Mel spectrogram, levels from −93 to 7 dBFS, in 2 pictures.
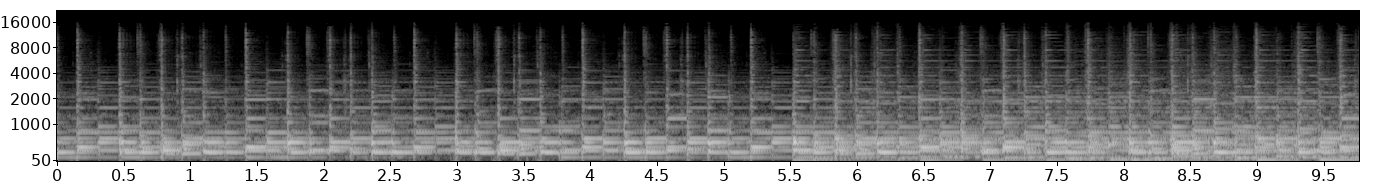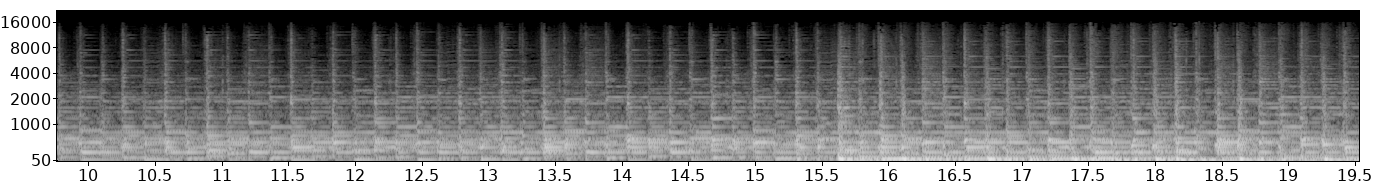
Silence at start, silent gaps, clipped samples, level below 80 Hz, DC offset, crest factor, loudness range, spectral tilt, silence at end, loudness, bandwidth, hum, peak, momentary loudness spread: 0 s; none; under 0.1%; -24 dBFS; under 0.1%; 16 dB; 8 LU; -7.5 dB/octave; 0 s; -18 LUFS; 13.5 kHz; none; 0 dBFS; 9 LU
